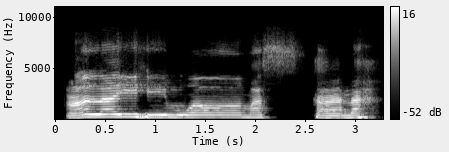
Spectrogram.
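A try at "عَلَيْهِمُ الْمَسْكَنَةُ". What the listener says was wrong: Mul lebar. Mul maskanah. Ya, mul buka. Depannya giginya buka. Gigi atas, gigi bawahnya agak dijauhkan gitu. Mul maskanah. Jadi lebar lamnya, terus jangan ngegumpel di dalam. Jadi dibuka, kasih celah biar inhirop bainiahnya keluar ya, terdengar.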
